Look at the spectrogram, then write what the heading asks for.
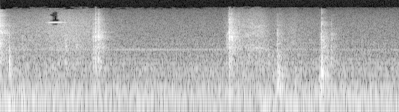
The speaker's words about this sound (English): Sorry, Dirtball knocked something over.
